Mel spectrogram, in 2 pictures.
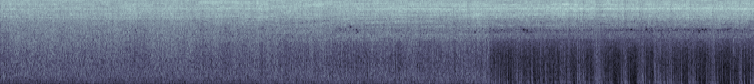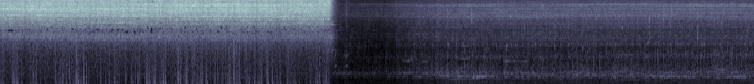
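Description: Egg and brinjal masala gravy sizzling hard in an aluminium pan: a loud, steady hiss, with dense crackling from about ten seconds in. It cuts off suddenly a little over twenty seconds in, leaving a much quieter, low background.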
